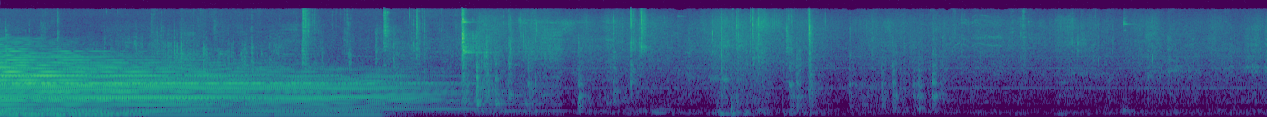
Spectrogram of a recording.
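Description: Worship band's last held chord ringing out and fading away over about four seconds, followed by quiet room sound with scattered light clicks and knocks.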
